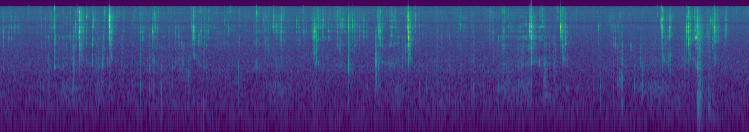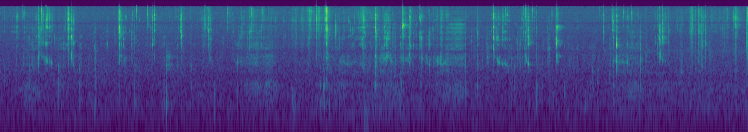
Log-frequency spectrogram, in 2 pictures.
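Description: Close-miked chewing of rotisserie chicken: irregular wet mouth clicks, smacks and crunches.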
